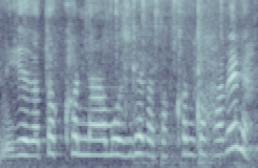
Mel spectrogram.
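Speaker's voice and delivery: normal talking voice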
